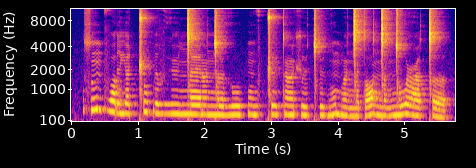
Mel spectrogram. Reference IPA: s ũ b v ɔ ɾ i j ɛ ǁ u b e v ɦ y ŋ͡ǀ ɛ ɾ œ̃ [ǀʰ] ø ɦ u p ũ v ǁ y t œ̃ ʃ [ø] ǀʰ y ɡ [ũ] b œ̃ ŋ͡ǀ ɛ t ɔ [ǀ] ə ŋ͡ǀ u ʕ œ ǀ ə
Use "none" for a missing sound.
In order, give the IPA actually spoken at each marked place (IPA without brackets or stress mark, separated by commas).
ŋ͡ǀ, y, ũ, ŋ͡ǀ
